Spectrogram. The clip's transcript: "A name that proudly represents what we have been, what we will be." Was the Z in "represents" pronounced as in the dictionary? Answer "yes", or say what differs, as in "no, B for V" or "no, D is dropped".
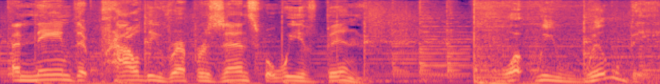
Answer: yes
